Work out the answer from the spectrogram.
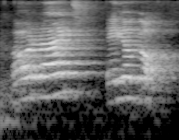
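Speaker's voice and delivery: ordinary talk, nothing marked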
